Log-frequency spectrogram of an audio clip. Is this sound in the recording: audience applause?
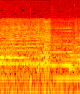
no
